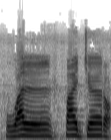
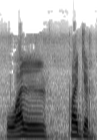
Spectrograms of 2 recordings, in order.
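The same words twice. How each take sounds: First: The final vowel ending is pronounced. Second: The final vowel ending is dropped. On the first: This is the full written form. "Kalimat aslinya" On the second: This is how it is read when stopping. "Cara membacanya"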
